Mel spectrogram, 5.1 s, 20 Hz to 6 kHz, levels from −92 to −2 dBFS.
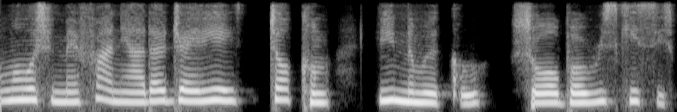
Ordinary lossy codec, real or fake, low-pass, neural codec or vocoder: none; fake; 5.4 kHz; codec, 16 kHz, 0.5 kbps, X-Codec, WavLM features, trained on Multilingual LibriSpeech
